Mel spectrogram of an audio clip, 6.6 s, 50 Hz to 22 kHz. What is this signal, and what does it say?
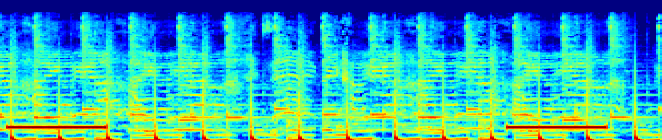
Ringback tone (Europe, 425 Hz), with noise.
